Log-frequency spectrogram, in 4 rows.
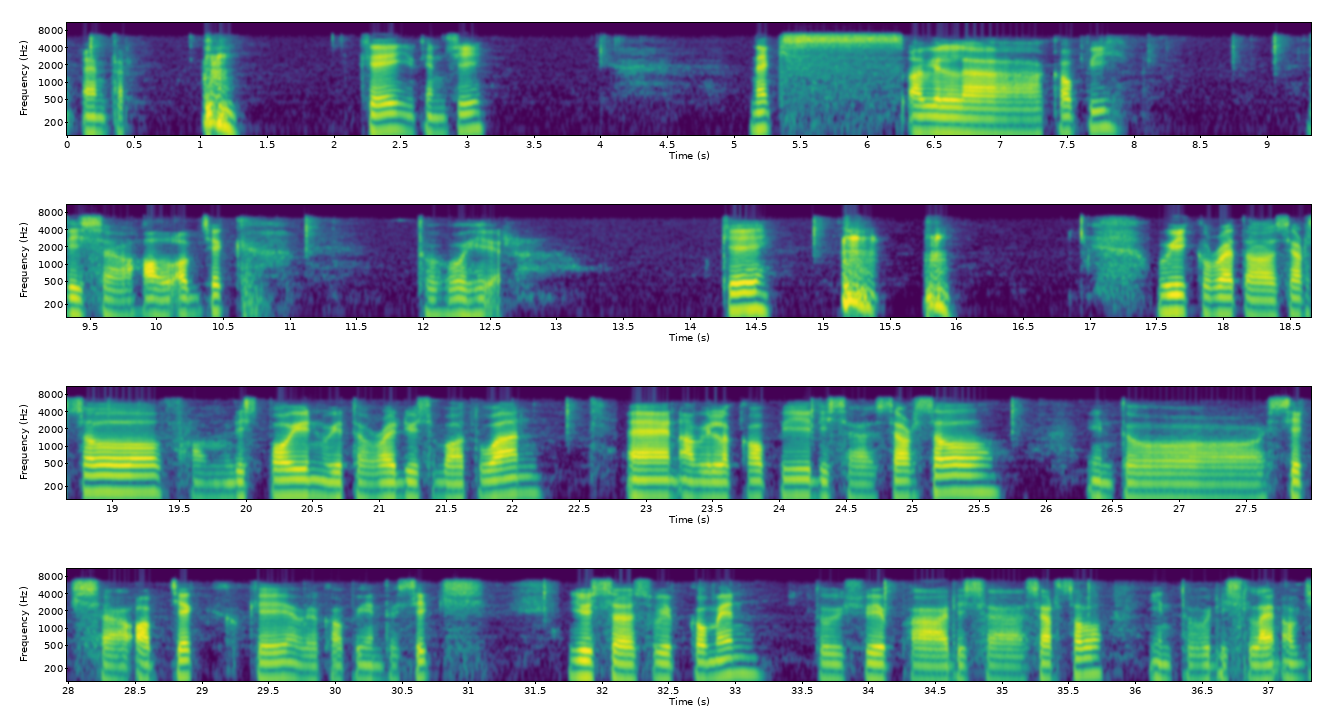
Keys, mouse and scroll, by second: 0.1 space, 4.4 middle click, 5.1-6.0 scroll up 1, 6.0-6.4 scroll down 1, 6.4 middle click, 7.5-9.0 typing, 9.9 click, 11.0 space, 11.3 middle click, 12.0 click, 14.9 space, 15.3 middle click, 16.1 scroll up 1, 16.6 middle click, 18.1 c, 18.9 space, 19.7 click, 21.5-24.2 typing, 24.5 click, 25.7 space, 26.1 click, 31.5-34.0 typing, 35.1 click, 35.6 space, 36.9 click.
